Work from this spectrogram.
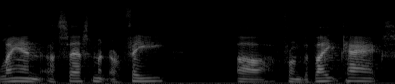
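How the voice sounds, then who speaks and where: This speaker has a Southern US accent, a bright, sharp tone and fairly even intonation. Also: man. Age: 60s. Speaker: county commissioner. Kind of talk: town hall talk. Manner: halting.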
